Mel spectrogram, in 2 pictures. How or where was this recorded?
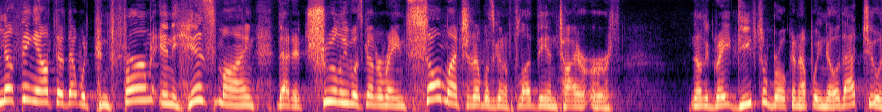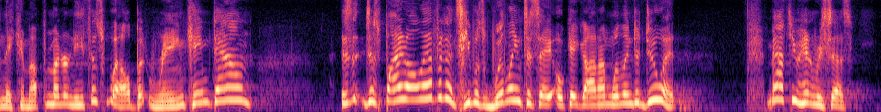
large echoing room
